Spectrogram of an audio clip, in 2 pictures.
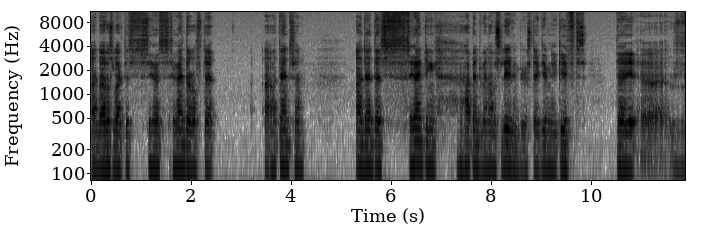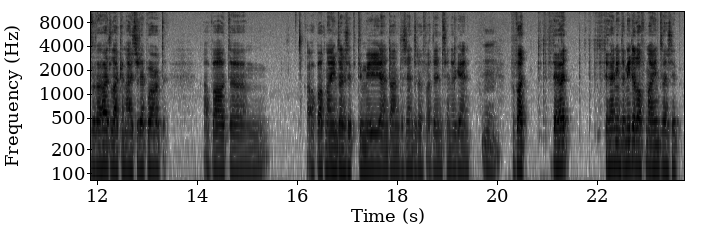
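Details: Stuttering in a podcast guest who stutters, has worked with the host on it, and reports stuttering a lot during an internship.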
